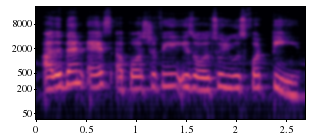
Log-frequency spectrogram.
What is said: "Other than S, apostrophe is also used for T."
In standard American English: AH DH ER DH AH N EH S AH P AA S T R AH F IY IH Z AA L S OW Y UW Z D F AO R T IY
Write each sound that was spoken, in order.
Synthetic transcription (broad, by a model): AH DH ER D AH N EH S AH P AA S T R AH F IY IH Z AA L S OW Y UW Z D F AO R T IY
